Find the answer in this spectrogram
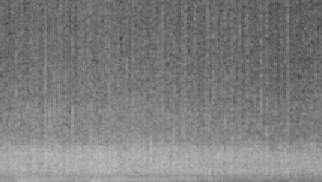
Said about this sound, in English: They are so excited. You can start to hear cheering. Whenever there's a big crescendo, as the climax of the song comes on, they're all staring at you, loving you.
